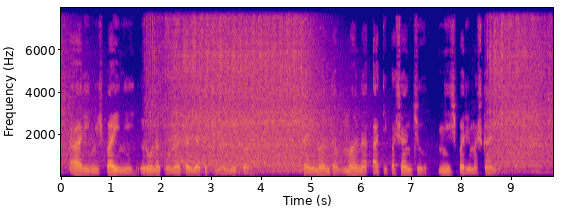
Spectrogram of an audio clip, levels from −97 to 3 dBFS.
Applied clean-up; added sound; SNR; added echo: none; Mechanisms; 4 dB; none.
